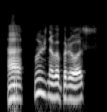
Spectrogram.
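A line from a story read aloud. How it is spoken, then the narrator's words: Timid, pitying question. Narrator (Russian): робко спросила, с жалостью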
